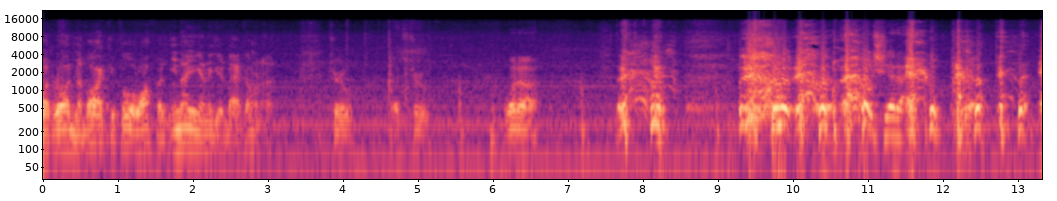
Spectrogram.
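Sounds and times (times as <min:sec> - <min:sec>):
speech: 0:00.0 - 0:03.2, 0:03.9 - 0:05.6, 0:06.2 - 0:13.3
person coughing fit with throat clearing: 0:07.6 - 0:08.6, 0:09.2 - 0:13.3
person chuckling: 0:07.6 - 0:11.1, 0:11.8 - 0:13.3.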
